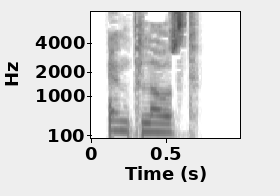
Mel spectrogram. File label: "entlaust", German; adjectives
